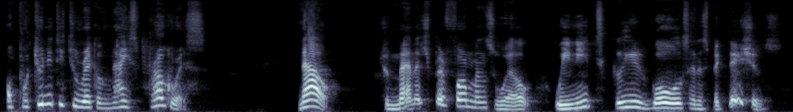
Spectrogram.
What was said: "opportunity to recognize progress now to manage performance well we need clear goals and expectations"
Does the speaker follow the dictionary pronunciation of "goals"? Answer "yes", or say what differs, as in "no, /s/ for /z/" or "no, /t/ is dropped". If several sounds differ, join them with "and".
no, /s/ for /z/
